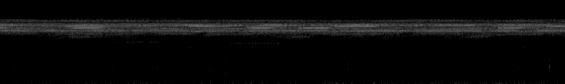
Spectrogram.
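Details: Dense night chorus of insects in Costa Rican rainforest by Corcovado National Park, Osa Peninsula: constant high buzzing and trilling that swells and fades gently.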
